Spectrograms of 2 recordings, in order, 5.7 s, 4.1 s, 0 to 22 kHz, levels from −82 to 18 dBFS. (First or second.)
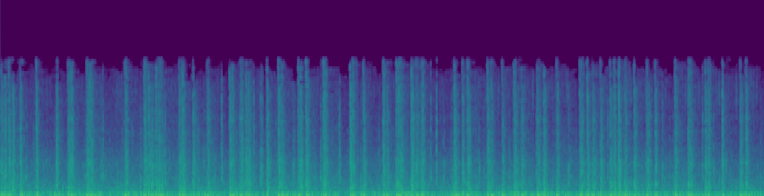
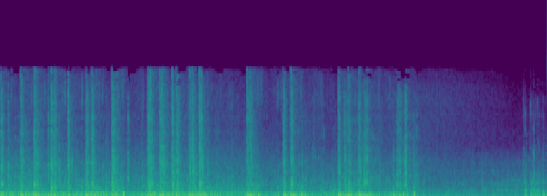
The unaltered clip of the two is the second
